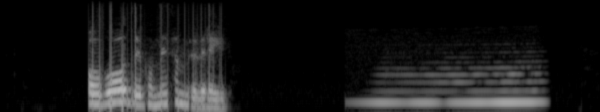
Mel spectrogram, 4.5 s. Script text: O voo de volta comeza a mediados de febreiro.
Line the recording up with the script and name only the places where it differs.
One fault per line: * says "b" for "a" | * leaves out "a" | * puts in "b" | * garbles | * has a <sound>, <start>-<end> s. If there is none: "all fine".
* leaves out "volta"
* leaves out "mediados de"
* has a squeak, 2.6-4.1 s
